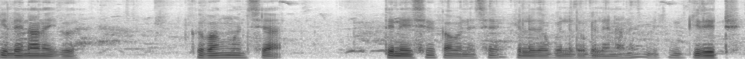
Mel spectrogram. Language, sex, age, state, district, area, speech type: Bodo, male, 45-60, Assam, Kokrajhar, urban, spontaneous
